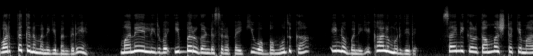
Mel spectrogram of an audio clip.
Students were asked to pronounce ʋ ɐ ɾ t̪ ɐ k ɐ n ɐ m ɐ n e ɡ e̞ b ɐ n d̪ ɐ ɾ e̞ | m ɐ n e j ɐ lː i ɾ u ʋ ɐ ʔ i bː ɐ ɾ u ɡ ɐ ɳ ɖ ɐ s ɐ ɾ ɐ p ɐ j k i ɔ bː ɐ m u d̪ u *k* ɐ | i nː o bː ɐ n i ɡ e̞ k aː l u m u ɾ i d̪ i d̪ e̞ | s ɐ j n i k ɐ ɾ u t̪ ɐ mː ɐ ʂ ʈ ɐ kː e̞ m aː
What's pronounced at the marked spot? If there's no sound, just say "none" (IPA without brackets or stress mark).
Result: k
